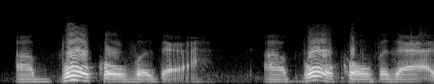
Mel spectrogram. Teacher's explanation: شوف بقى السنتنس الموفمنت بتاعت الجملة عاملة a fall هنا. The tone is falling.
